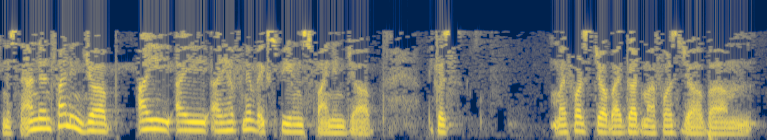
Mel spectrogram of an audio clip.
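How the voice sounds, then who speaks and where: A man speaking at a panel discussion about his own experience, halting and repeating words as he searches for them. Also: medium pitch, creaky, slightly rough. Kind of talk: unscripted discussion. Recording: dull lo-fi recording.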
